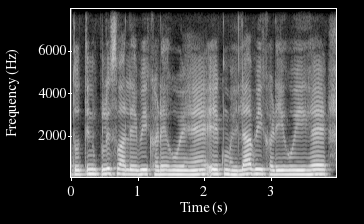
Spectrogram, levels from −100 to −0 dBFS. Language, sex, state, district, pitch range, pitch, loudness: Hindi, female, Uttar Pradesh, Lalitpur, 195-215 Hz, 205 Hz, -10 LUFS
